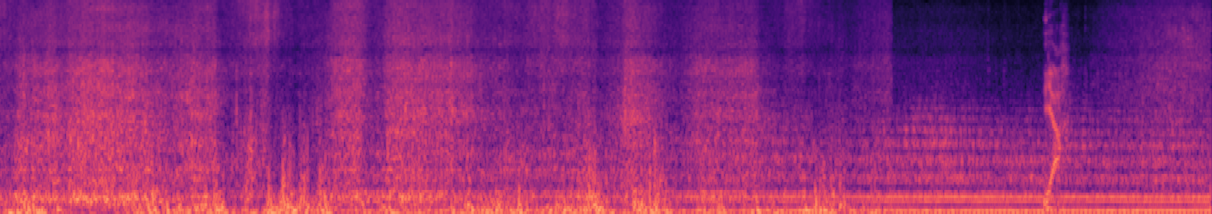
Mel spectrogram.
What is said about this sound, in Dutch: En als je dit hoort, een helikopter, dan is het meestal geen goed eh, teken, want dat, eh, dan is er een ongeluk gebeurd. Maar dat dit zijn dus, gipsvluchten. Ja, dat zijn gipsvluchten.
